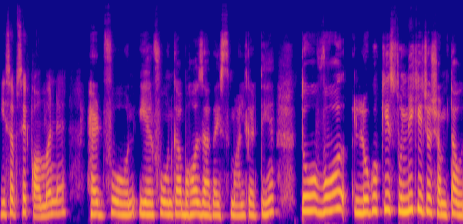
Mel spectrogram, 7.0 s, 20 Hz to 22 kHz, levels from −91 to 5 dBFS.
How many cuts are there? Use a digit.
1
